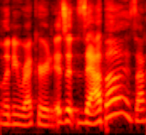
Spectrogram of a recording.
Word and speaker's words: Zaba: to congratulations on the new record is it zaba is that how you say it yeah that's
